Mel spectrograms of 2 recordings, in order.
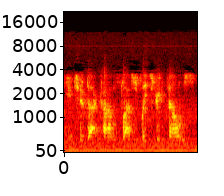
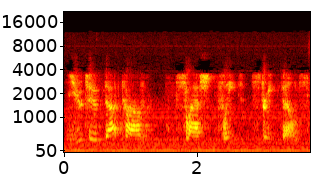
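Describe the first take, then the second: First: The address is spoken at a fast pace. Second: The address is spoken at a slower pace. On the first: The speaker calls it wrong. "I talk a little fast sometimes" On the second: The speaker calls it right. "say that a little bit slower"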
